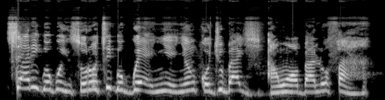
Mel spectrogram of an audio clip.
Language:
Yoruba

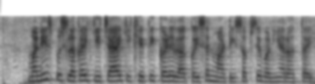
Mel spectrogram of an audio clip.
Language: Magahi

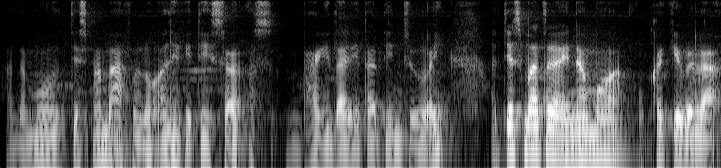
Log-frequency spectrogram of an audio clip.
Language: Nepali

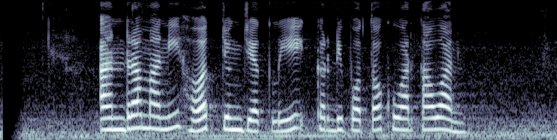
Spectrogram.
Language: Sundanese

